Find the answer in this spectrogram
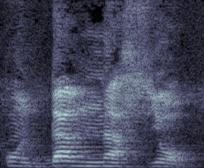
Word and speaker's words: condamnation: On ne dit pas condamnation. On dit condamnation. M dans le mot condamné ou condamnation, M ne se prononce pas.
